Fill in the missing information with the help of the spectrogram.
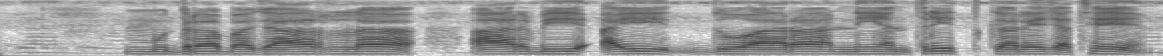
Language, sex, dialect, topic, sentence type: Chhattisgarhi, male, Eastern, banking, statement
